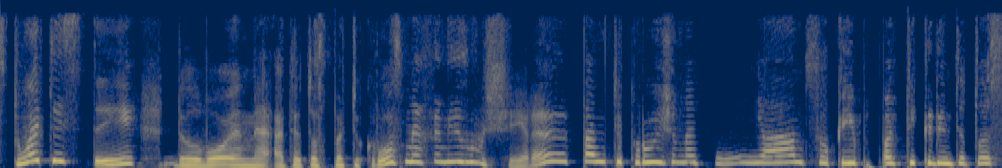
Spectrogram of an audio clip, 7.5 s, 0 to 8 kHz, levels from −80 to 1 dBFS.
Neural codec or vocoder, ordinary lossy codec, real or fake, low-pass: codec, 16 kHz, 1 kbps, X-Codec, HuBERT features, trained on balanced general audio; AAC, 32 kbps; fake; 7.2 kHz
